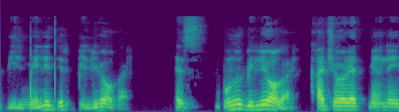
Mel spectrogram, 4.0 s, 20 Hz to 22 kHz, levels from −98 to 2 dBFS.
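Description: At 0.31 s and again by 0.57 s, a loud pop arrives as two sharp thumps, roughly 10 dB above the speech, which continues underneath. A likely voltage pulse from a plug, switch or static shows as tall waveform spikes and full-height vertical spectrogram stripes.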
